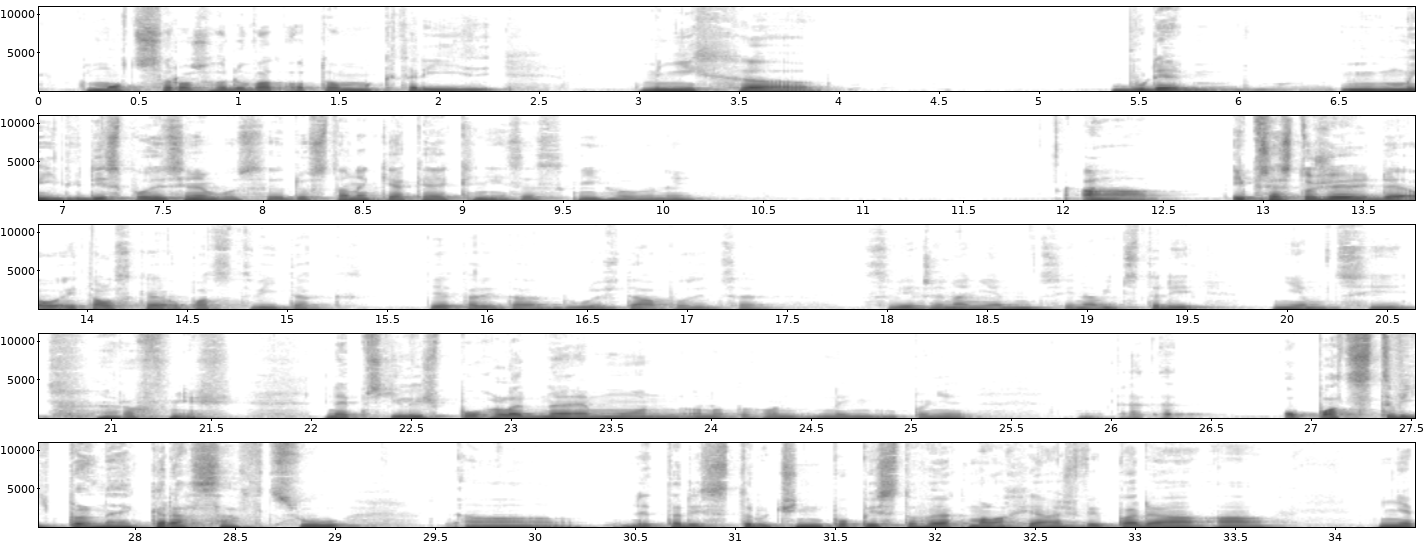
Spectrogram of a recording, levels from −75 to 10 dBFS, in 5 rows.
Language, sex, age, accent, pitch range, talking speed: Czech, male, 20-39, native, 100-110 Hz, 105 wpm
